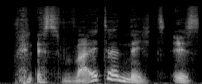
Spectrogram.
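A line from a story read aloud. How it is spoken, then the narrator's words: Laughing. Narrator (German): lachte Aladdin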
